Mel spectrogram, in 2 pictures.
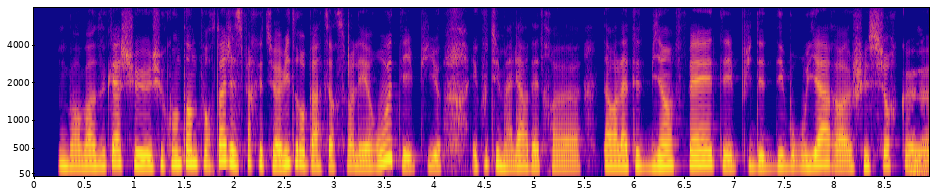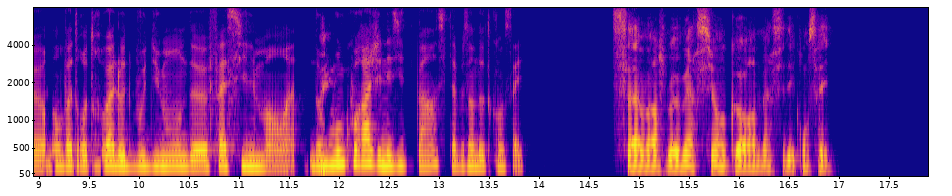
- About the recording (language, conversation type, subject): French, advice, Comment décrire une décision financière risquée prise sans garanties ?
- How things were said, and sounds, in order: other background noise; unintelligible speech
